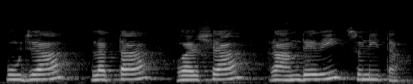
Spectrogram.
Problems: none marked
